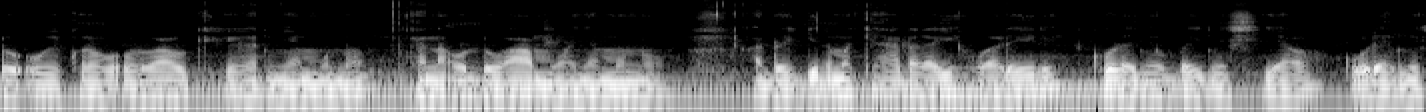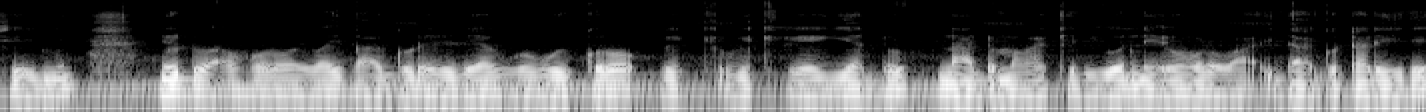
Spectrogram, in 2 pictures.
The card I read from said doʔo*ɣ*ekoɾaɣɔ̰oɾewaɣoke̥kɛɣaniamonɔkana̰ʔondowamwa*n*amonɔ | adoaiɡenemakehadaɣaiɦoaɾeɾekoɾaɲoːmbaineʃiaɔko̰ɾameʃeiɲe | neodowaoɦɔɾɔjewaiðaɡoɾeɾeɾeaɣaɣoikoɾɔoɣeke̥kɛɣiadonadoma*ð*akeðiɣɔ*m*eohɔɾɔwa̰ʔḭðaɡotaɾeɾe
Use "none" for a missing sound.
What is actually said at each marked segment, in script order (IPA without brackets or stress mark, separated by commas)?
ɣ, ɲ, ɣ, n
